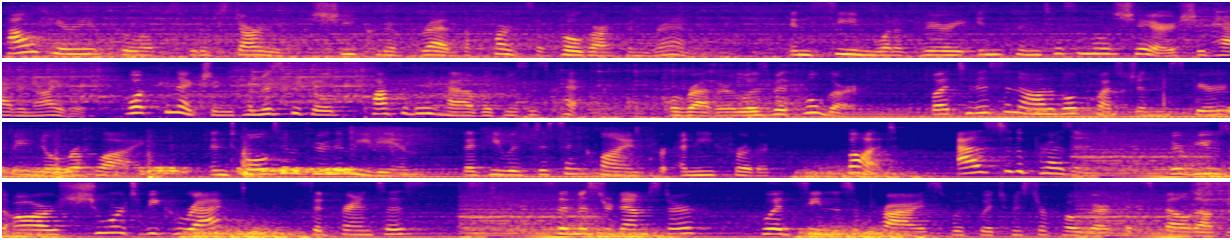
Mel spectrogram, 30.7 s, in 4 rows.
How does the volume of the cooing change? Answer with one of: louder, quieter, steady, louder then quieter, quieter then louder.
louder then quieter.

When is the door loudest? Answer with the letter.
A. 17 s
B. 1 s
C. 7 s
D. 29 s
A.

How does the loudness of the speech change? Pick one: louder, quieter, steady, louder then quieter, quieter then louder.
steady.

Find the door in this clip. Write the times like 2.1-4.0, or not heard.
15.7-17.1.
